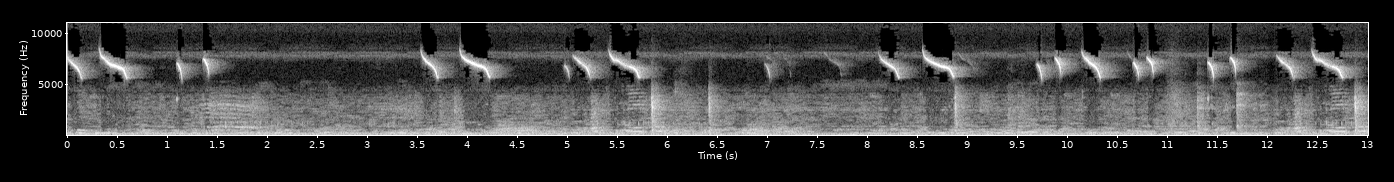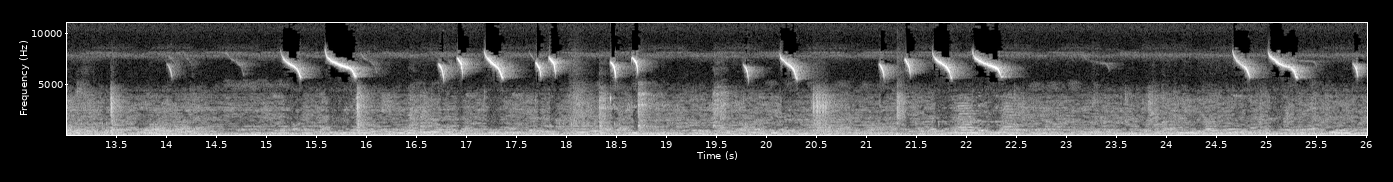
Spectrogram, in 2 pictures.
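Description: Mantenan (small minivet) singing: thin, high, down-slurred chirps, mostly in quick twos and threes, repeated every second or two.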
